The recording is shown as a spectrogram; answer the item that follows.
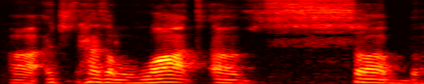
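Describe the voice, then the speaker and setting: A man hosts a casual panel discussion. His voice sits at an average pitch. He speaks in a halting way, often searching for the next word as he guides the talk. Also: fairly bright tone. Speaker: panel moderator.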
